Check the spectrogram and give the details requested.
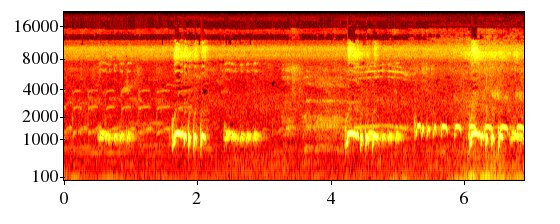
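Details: Loud local zebra dove used to lure other birds: soft rolling coos alternate with louder hooked notes in short bursts, ending in a quick series of rising-falling phrases.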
